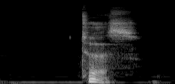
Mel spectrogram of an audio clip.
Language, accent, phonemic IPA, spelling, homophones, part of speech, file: English, Australia, /tɜːs/, terse, terce, adjective, En-au-terse.ogg
- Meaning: 1. Of speech or style: brief, concise, to the point 2. Of manner or speech: abruptly or brusquely short; curt 3. Burnished, polished; fine, smooth; neat, spruce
